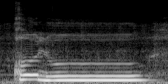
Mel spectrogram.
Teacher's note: آپ دھیان دیں کہ میں قاف کو پر یعنی کہ موٹا بھی پڑھ رہی ہوں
